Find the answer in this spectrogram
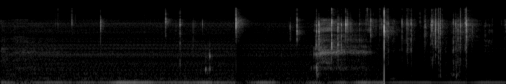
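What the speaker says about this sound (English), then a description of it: "I need to use my scissors to cut a little opening so I can bring it out." Scissors snip open a plastic toy blind bag package up close, giving scattered faint clicks and crinkles, then a cluster of sharper cutting and rustling sounds with one crisp snap near the end, over a low steady hum.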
